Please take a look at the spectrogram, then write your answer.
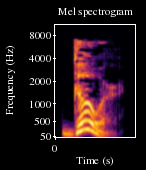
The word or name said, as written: goer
